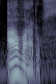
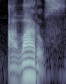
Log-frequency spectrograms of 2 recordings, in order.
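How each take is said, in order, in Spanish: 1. El acento cae en la primera sílaba. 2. El acento cae en la segunda sílaba. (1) "no se dice avaros" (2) "Se dice avaros"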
